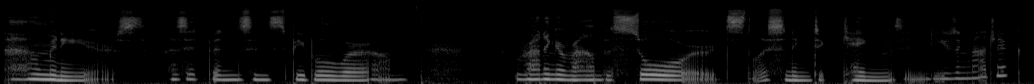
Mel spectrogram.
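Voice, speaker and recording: Woman acting as calm moth monster captor, mellow, creaky, slow, whispery, condescending, ASMR roleplay. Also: mid-range voice, dry recording. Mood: dry, probing. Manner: soft, often whispery, condescending endearments.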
